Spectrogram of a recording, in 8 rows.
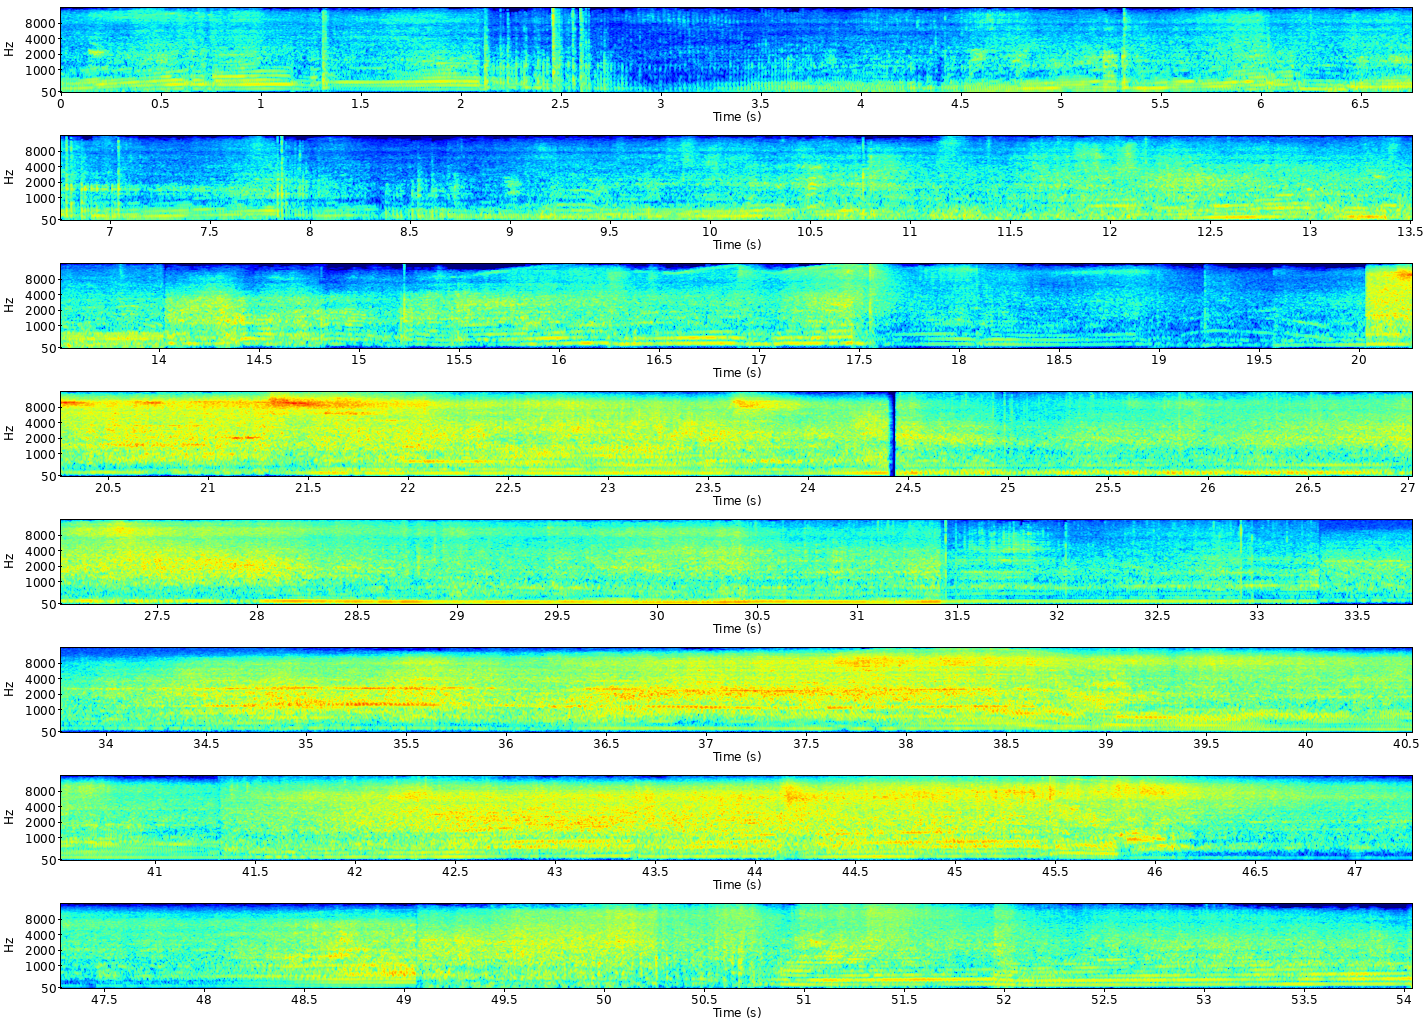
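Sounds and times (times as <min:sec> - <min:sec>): race car engines revving: 0:00.0 - 0:54.0.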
